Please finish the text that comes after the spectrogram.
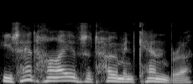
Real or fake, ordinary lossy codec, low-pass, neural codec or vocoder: real; AAC, 48 kbps; 7.2 kHz; none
